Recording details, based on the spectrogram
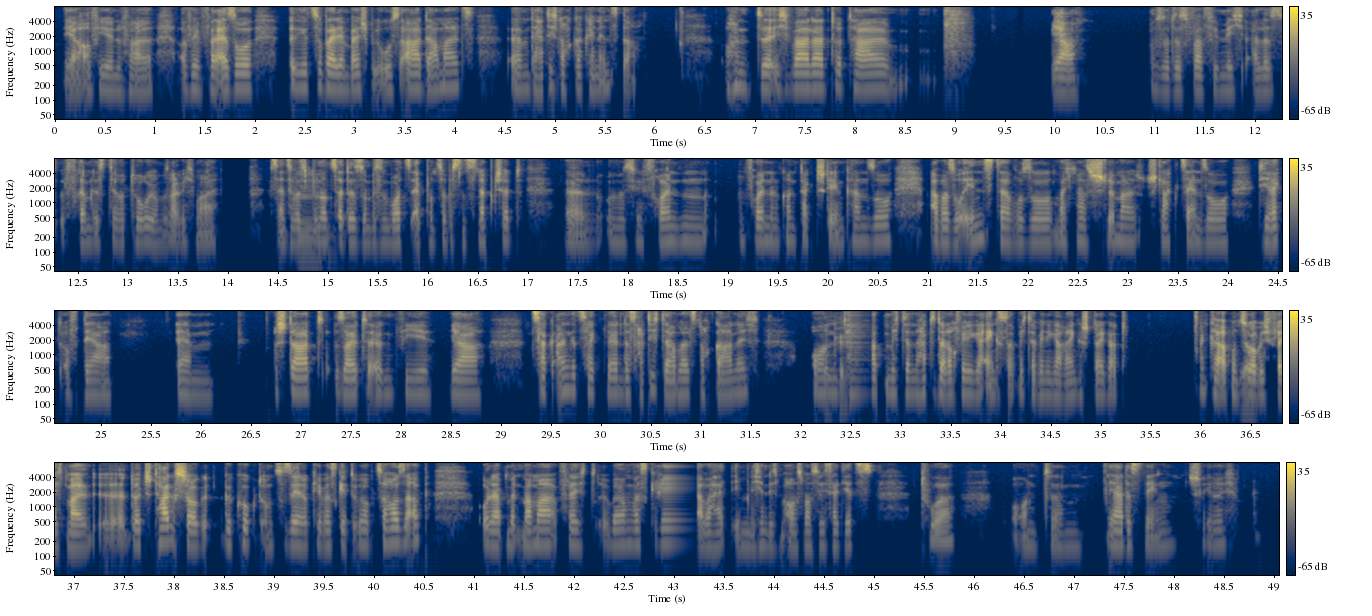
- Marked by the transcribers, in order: static; laughing while speaking: "Und"; blowing; other background noise; unintelligible speech; distorted speech
- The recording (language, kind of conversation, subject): German, advice, Wie kann ich meine Angst beim Erkunden neuer, unbekannter Orte verringern?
